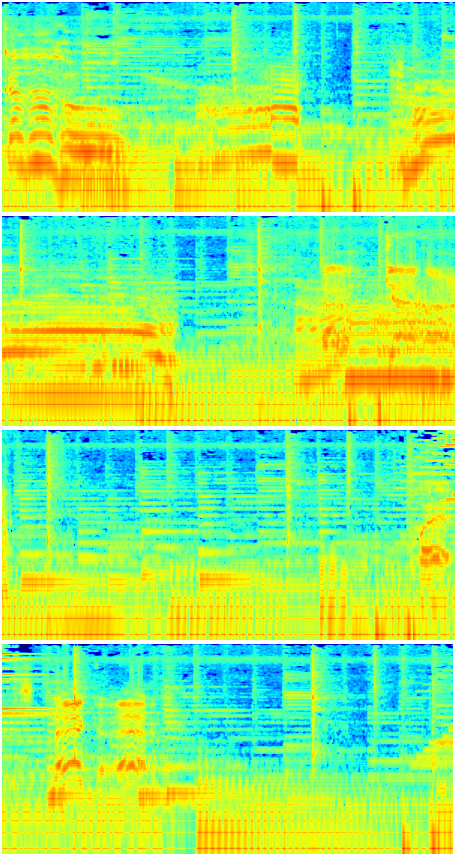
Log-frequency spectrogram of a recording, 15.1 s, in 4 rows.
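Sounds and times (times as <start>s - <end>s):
background music: 0.0s - 15.0s
cow mooing: 1.4s - 7.8s.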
